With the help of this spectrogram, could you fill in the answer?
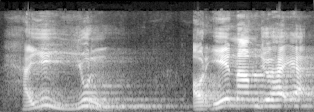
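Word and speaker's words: حيّ: اس کے بعد یا مشدد ہے تشدید کے ساتھ، حیّن۔ اور یہ نام جو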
